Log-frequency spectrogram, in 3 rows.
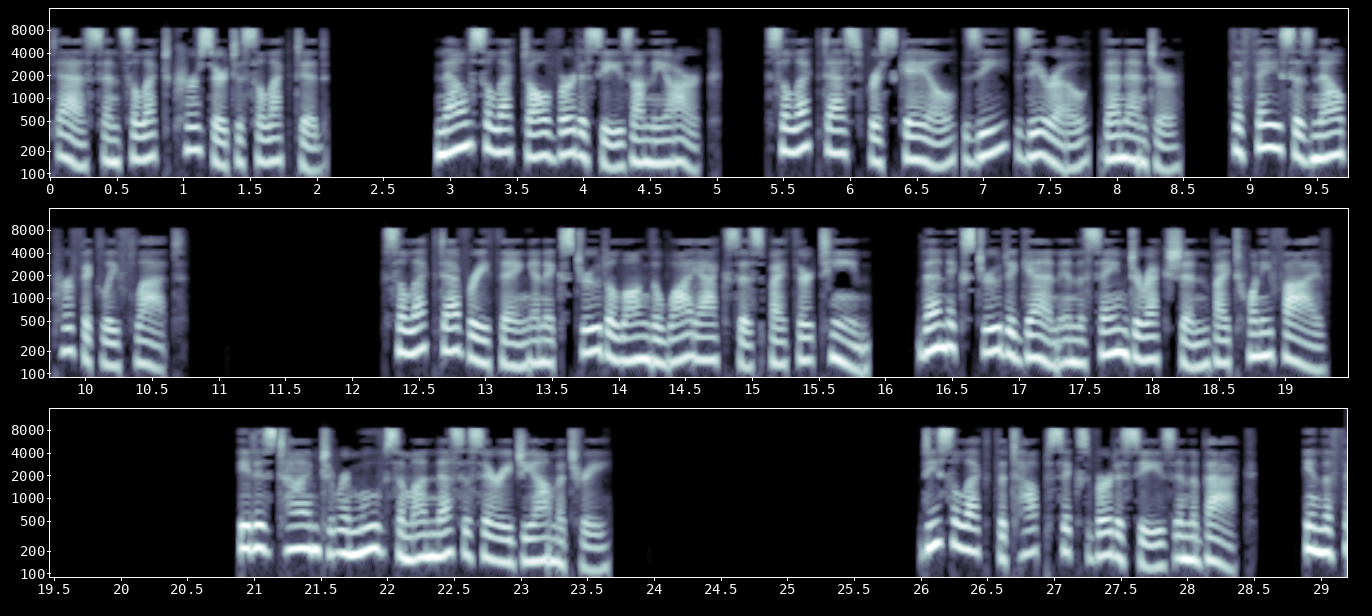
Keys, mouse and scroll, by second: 1.8 b, 4.7 s, 7.3 scroll down 3, 8.1 KP_3, 9.4-10.9 scroll down 2, 10.9-12.3 middle drag, 12.3-13.2 scroll down 3, 13.2 a, 13.4-13.7 scroll down 4, 13.7 middle click, 14.5 scroll up 2, 15.0 middle click, 15.4 e, 17.7 e, 22.1-27.9 middle drag, 27.9 shift+click, 28.5 shift+click.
